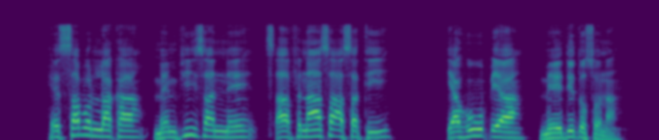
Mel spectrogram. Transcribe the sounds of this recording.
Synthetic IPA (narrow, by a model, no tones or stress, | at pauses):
hɛsːɐbɔlːɐkɐmɛmpiːs̬ɐnːɛt͡sʼaːfɪnaːsɐːsɐt̪ɪ | jɐɦuːpɪjaːme̞ːd̪ɪd̪ɔsɔnɐ̰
